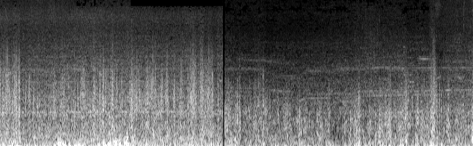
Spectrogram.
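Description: Wind roars across a helmet-mounted camera on a motorbike ride between Bhongir and Jangaon, a heavy, buffeting rumble that is loud at first and eases somewhat halfway through, with no voices.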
